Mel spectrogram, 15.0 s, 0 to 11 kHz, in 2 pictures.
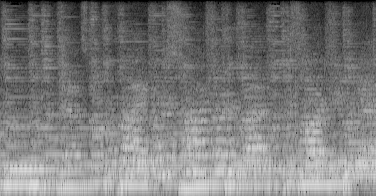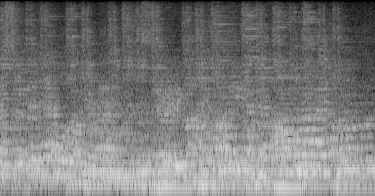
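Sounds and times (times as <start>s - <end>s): choir singing a hymn: 1.2s - 15.0s.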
